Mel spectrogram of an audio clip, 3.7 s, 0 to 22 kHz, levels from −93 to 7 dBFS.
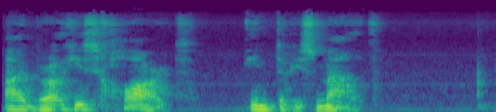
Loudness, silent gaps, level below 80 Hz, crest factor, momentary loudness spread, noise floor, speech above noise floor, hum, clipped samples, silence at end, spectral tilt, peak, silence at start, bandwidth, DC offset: -16 LUFS; none; -50 dBFS; 16 dB; 14 LU; -52 dBFS; 37 dB; none; under 0.1%; 0.1 s; -6.5 dB/octave; 0 dBFS; 0.05 s; 13 kHz; under 0.1%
